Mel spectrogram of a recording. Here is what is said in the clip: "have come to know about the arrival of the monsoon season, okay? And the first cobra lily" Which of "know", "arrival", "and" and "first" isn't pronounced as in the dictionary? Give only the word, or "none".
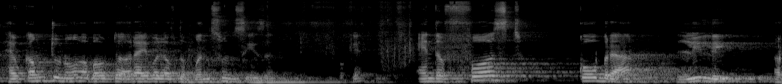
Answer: none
